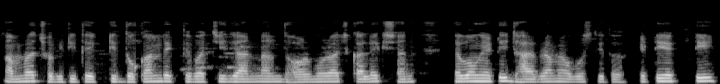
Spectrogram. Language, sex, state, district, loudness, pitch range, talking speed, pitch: Bengali, male, West Bengal, Jhargram, -17 LUFS, 125-140 Hz, 135 wpm, 130 Hz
